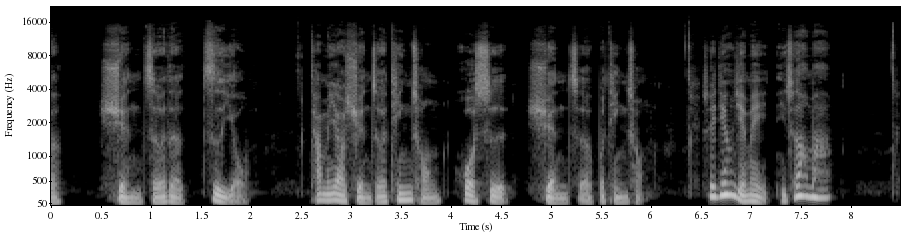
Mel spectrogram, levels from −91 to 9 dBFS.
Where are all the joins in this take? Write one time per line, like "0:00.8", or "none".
0:04.0
0:06.4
